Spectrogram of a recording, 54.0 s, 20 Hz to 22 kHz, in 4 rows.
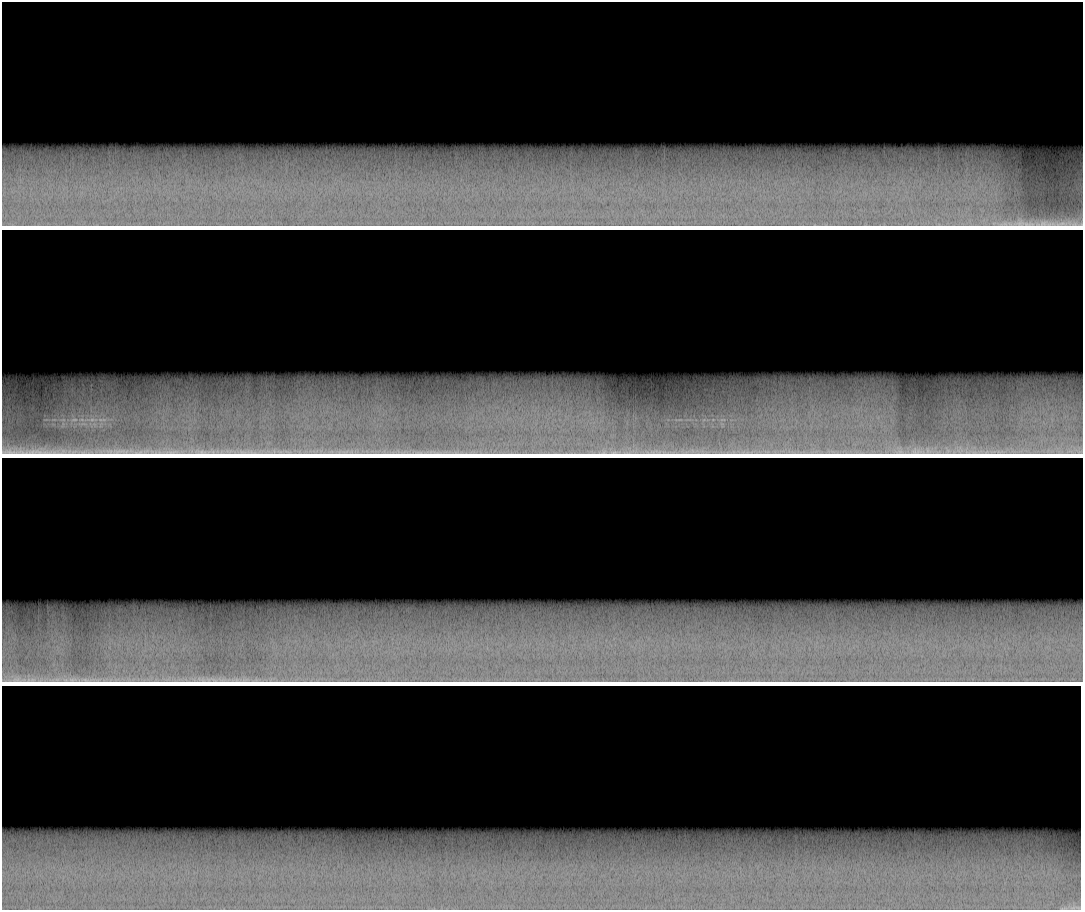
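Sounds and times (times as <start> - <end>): heavy rain falling: 0.0 - 54.0
low rumble of thunder: 12.1 - 14.2, 14.8 - 19.6, 22.6 - 31.0, 53.7 - 54.0.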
